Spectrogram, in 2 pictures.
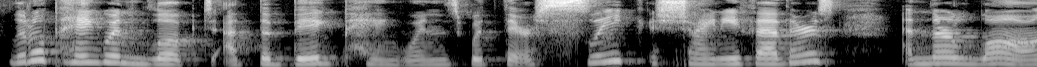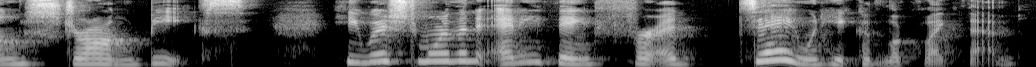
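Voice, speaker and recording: A woman narrating a children's story aloud in an expressive read-aloud style. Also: fairly high pitch, measured pace. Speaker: storybook reader.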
